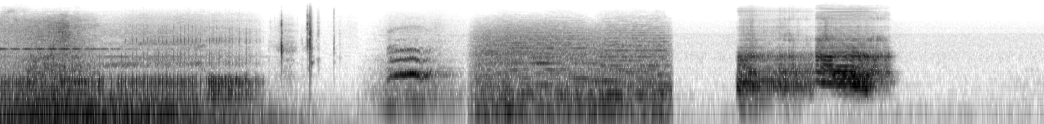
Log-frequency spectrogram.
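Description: Movie-style soundtrack of music with a big cat growling and roaring, broken by a few sharp clicks about three seconds in. It cuts off suddenly about a second before the end.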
